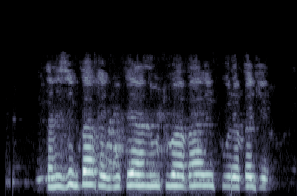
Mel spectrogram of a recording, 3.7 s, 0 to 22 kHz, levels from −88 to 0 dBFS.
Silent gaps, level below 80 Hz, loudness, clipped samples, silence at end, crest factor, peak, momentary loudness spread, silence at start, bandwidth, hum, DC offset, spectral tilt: none; -70 dBFS; -19 LUFS; under 0.1%; 0.35 s; 18 dB; -2 dBFS; 7 LU; 0.45 s; 6.8 kHz; none; under 0.1%; -7.5 dB/octave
